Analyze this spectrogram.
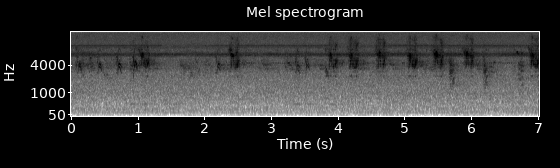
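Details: Eurasian tree sparrow, one bird that keeps calling on the same roof, giving many thin high chirps and clicks in an irregular, lively sequence, sometimes two or three close together, against quiet background noise.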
